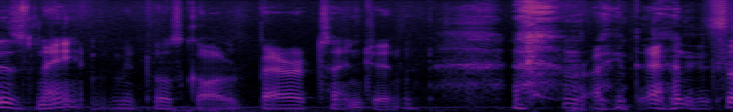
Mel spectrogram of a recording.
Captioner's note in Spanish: risas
